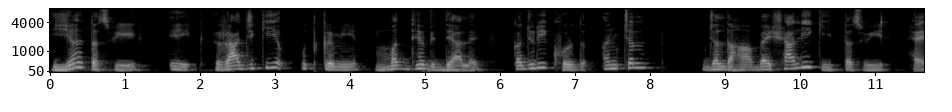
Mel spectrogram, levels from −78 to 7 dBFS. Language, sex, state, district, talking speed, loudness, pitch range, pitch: Hindi, male, Bihar, Vaishali, 75 wpm, -33 LUFS, 120-175 Hz, 130 Hz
